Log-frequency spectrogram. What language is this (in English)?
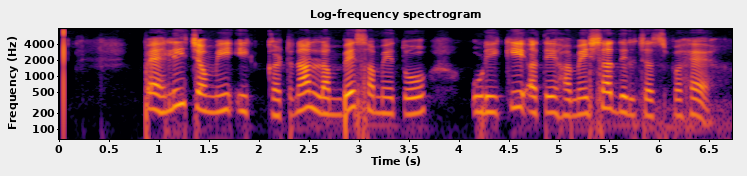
Punjabi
